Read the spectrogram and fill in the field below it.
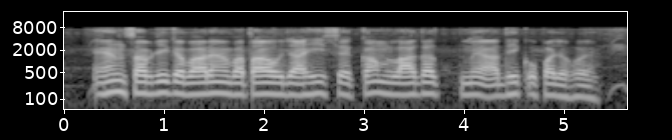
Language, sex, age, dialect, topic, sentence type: Maithili, male, 25-30, Bajjika, agriculture, question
